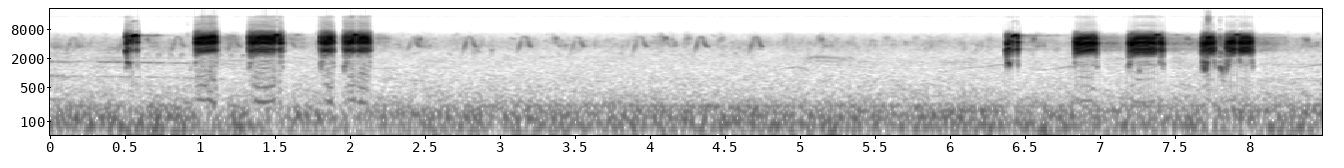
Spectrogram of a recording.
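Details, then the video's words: Black francolin call used to attract wild birds: a phrase of five rough, grating bursts, a long pause, then the same phrase repeated; steady low hum behind. "پوری ویڈیو کی آواز اپنے تیتر کو سناؤ انشاءاللہ جنگلی بھی بولنے پر مجبور ہو جائے گا"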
